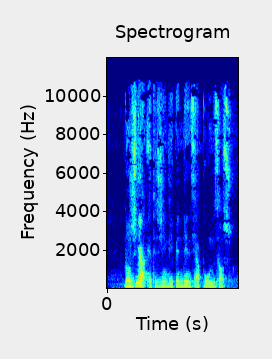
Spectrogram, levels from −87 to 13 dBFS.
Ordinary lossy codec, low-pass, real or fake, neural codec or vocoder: AAC, 32 kbps; 10.8 kHz; real; none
